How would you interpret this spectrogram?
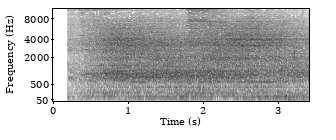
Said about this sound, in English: A huge crowd in central Taipei welcomes the man who will be Taiwan's next president.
